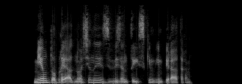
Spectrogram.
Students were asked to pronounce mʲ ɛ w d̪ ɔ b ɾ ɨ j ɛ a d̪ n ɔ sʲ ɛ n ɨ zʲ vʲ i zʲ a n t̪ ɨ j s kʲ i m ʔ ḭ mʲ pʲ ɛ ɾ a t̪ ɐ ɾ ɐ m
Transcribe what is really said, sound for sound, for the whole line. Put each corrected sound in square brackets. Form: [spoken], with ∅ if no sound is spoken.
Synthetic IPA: mʲ ɛ w d̪ ɔ b ɾ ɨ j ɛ a d̪ n ɔ sʲ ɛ n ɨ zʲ vʲ i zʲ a n t̪ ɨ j s kʲ i m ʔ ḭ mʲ pʲ ɛ ɾ a t̪ ɐ ɾ ɐ m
